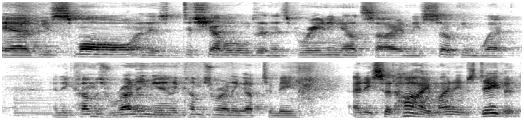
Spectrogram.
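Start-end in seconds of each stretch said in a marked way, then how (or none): 9.1-10.4 put-on English accent, spoken more slowly. A drenched man runs up to introduce himself; imitating David's English accent. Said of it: "It was English accent".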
